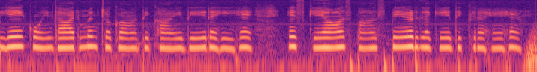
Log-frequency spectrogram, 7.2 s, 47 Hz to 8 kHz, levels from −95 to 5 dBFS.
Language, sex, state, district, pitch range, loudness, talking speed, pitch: Hindi, female, Madhya Pradesh, Bhopal, 265-280 Hz, -17 LUFS, 125 wpm, 270 Hz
